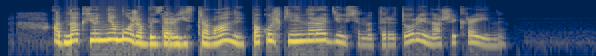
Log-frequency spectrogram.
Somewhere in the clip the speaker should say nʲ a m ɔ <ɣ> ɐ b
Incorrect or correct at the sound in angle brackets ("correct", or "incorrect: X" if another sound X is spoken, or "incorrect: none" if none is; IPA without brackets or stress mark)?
incorrect: ʐ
